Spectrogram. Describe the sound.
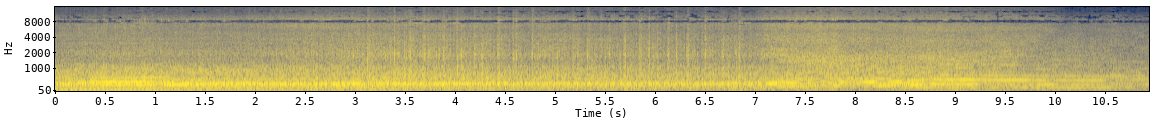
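A Street Fighter class drag race car with a 6R80 transmission roars loudly and continuously as it accelerates. The engine tone climbs in pitch late in the run before easing slightly at the end.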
